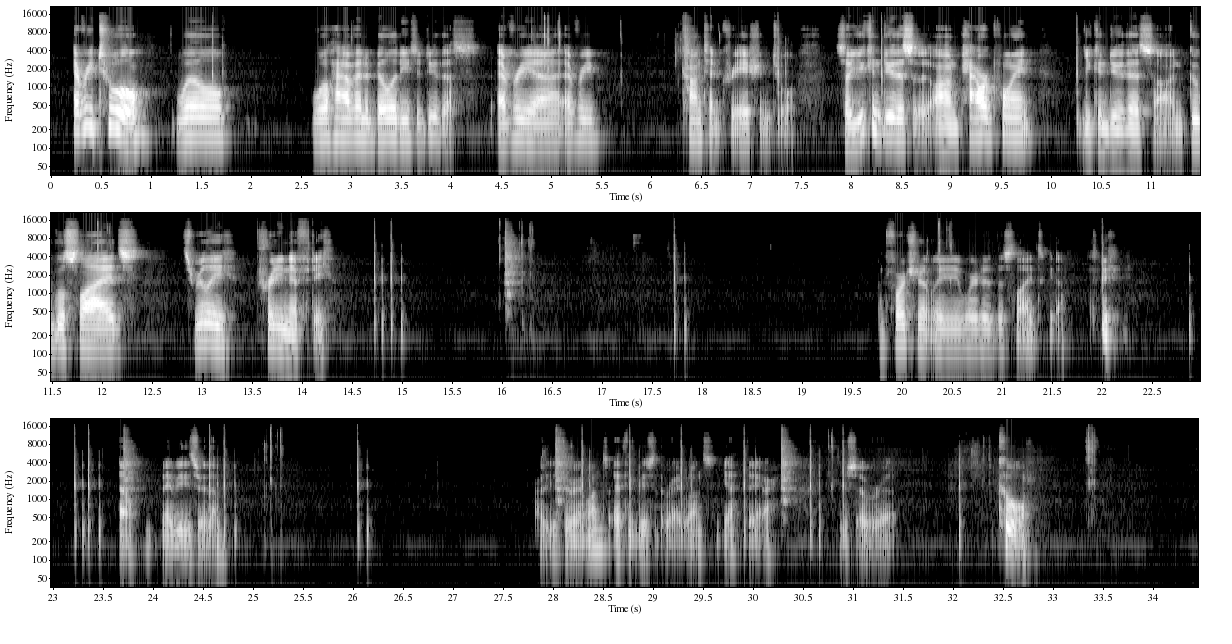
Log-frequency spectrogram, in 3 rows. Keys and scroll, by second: 5.0 super+Tab.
